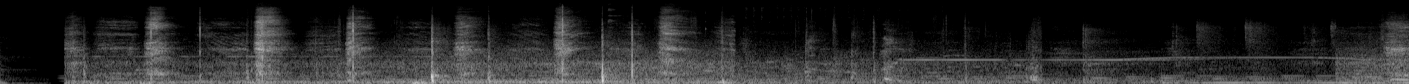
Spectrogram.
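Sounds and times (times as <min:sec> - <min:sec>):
person breathing heavily: 0:00.6 - 0:09.6, 0:13.8 - 0:14.0.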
